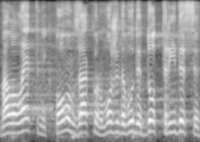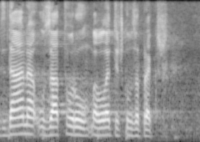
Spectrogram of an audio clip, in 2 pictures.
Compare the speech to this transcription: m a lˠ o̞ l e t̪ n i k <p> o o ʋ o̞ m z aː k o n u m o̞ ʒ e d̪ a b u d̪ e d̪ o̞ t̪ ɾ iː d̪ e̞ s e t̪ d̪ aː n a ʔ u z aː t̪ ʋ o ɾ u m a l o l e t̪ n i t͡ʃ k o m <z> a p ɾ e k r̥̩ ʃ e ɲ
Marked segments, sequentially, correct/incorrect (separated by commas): correct, correct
